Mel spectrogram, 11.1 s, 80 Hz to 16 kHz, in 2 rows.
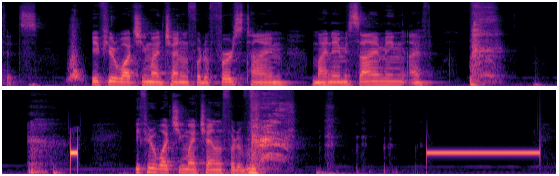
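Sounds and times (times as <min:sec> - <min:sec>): high-pitched censor bleep: 0:09.8 - 0:11.0.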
